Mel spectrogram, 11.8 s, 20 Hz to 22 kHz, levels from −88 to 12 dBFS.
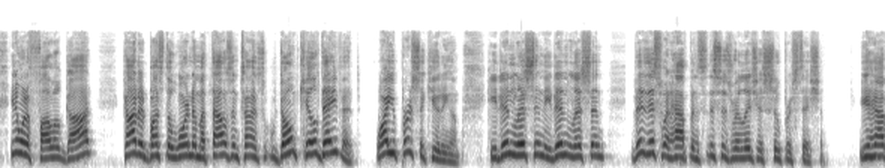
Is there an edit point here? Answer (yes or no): no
